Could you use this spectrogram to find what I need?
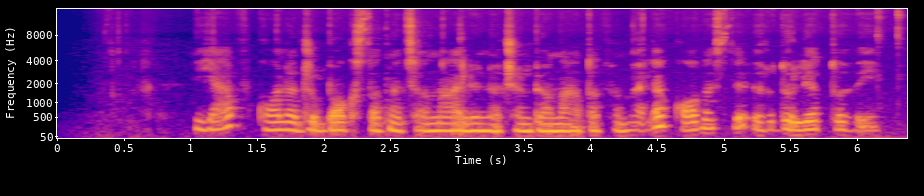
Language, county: Lithuanian, Vilnius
